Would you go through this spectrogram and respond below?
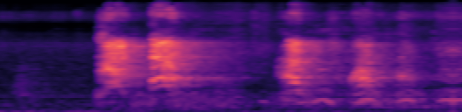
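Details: Six-week-old Scottish Terrier puppies playing together: two sharp, high yaps in quick succession, a short pause, then a rapid burst of four or five shrill yips, with faint room noise behind.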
